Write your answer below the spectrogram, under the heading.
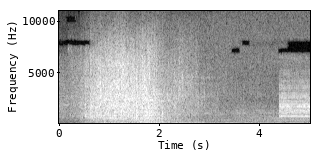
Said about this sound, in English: The driver picks up a buzzing telephone.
